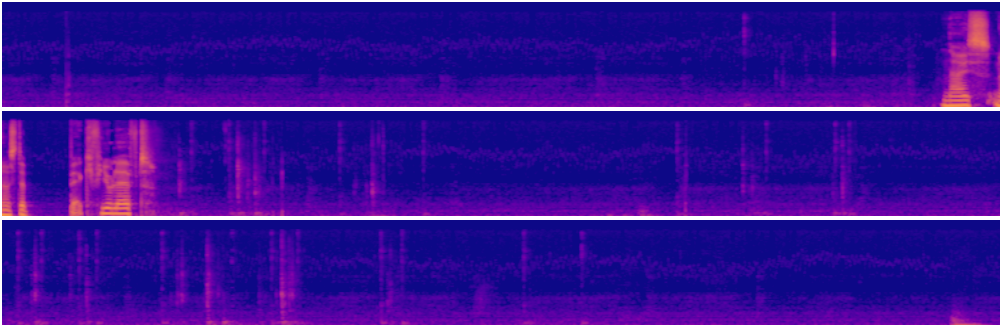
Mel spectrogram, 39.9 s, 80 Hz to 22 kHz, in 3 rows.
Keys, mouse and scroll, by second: 13.0 click, 14.6 click, 15.8-22.1 shift+right drag, 23.5-34.3 shift+right drag, 34.3-37.3 drag.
